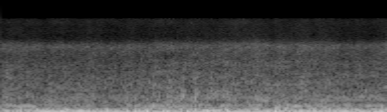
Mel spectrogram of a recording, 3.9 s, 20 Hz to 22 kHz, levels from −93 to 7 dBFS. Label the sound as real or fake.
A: fake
